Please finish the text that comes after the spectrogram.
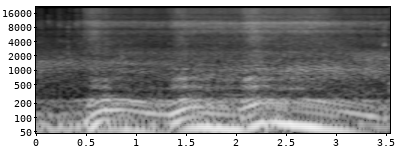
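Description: A cammed GMC Sierra with a 6.2L V8, headers and exhaust valves closed revs loudly and close, its deep lopey rumble rising and falling through two or three throttle blips with no talk.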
